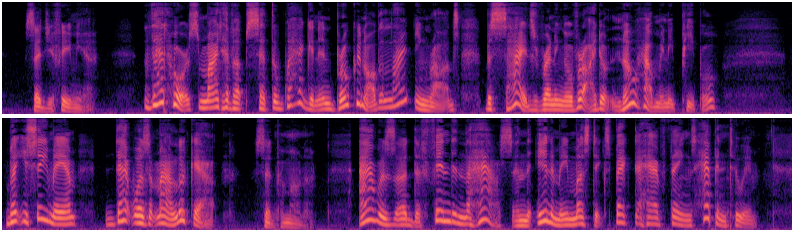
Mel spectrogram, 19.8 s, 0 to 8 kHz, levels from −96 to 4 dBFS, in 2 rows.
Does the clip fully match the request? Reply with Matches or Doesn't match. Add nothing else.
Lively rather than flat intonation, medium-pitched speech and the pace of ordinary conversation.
Matches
